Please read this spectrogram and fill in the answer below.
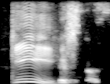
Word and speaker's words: Guy: I'm just going to, not to jump on this, but my mother liked it pronounced Guy. It's like it's just a thing. Guy. It's the French way, man.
